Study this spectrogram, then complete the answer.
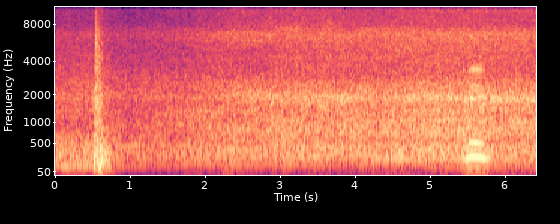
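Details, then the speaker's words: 2000 Nissan Xterra after replacing number 5 fuel injector, idling around 850–875 rpm, heard outside the truck: quiet, steady idle hum with none of the earlier stumble or shaking; running smooth. "you can hear that nothing's going on because before when she stumbled this whole topic you know would be shaking like you know trying to keep up so far it's running smooth"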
